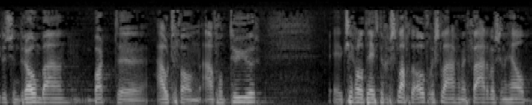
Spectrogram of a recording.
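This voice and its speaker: A man's voice: medium pitch, muffled recording. An older man, a pastor, giving a sermon before a live audience, telling a story conversationally with fillers and questions to the listeners.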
